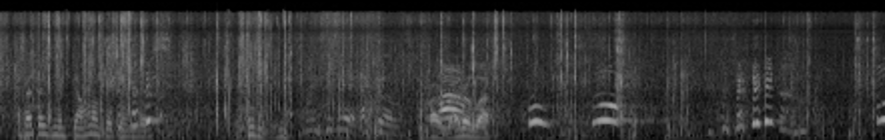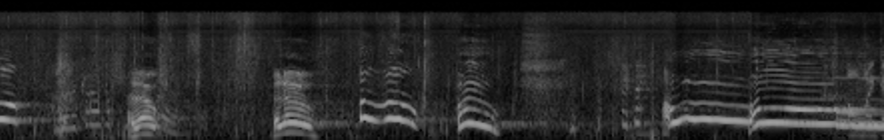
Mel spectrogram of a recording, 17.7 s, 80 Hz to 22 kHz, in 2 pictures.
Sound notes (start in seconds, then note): 1.6 laughing; 7.1 laughing; 7.2 chattering; 14.9 laughing; 15.6 imitating wolf howls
